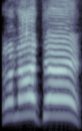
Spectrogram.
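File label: voice german infantry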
